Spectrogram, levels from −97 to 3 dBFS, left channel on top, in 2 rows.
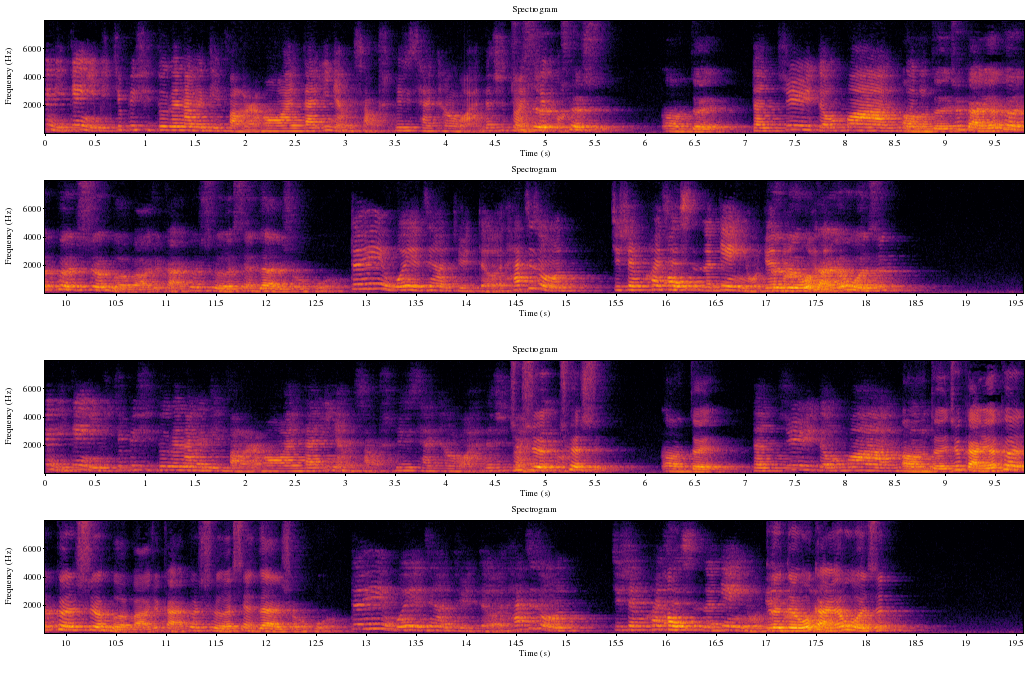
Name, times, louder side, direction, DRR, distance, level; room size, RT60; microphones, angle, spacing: voice 1, 0.0-5.2 7.1-8.9 12.9-15.1 15.5-17.7, left 3 dB, 70° left, 4 dB, 0.5 m, -28 dB
voice 2, 4.7-5.6 6.2-6.8 8.6-12.7 16.0-16.2 17.0-18.2, right 2 dB, 45° right, 4 dB, 0.4 m, -22 dB
2.6 x 2.5 x 3.1 m, 0.90 s
head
